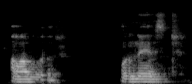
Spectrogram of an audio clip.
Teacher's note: Okay, now the consonant H in the beginning of आवर and ऑनेस्ट, ऊपर वाले example देखें तो आवर और ऑनेस्ट, बेशक ये एच से स्टार्ट हो रहे हैं लेकिन इनकी साउंड है आ, आवर। ऑनेस्ट, होनेस्ट नहीं है, ऑनेस्ट। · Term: वोवेल की साउंड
